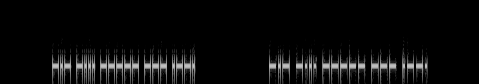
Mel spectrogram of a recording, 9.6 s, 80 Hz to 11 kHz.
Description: Morse code, heard as a keyed tone, about 28 wpm, 700 Hz. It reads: KB0OP KB0OP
